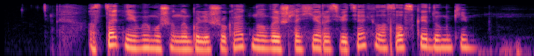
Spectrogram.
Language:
Belarusian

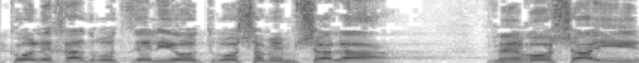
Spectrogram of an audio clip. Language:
Hebrew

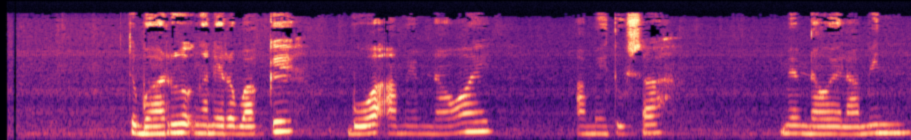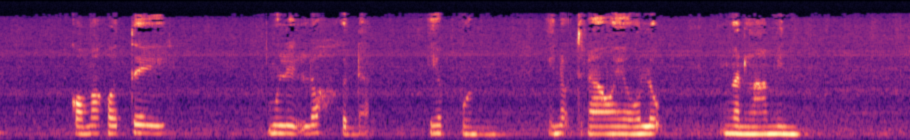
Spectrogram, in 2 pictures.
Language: Western Penan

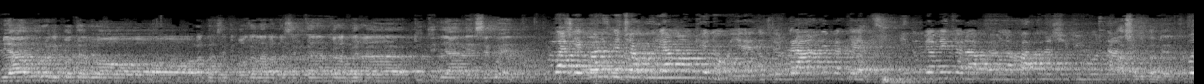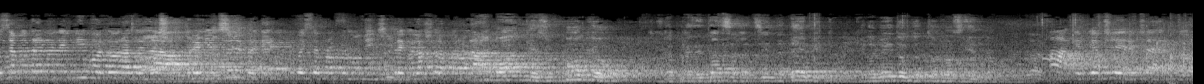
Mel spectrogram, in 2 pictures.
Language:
Italian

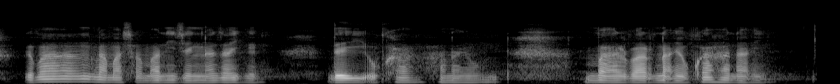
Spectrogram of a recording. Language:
Bodo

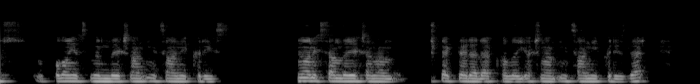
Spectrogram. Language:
Turkish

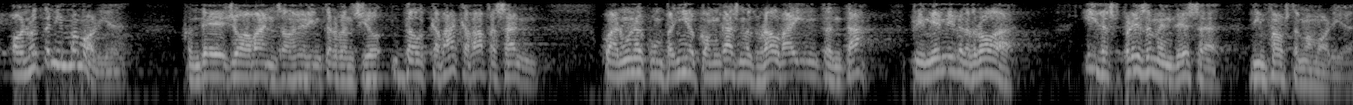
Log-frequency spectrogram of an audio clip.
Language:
Catalan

